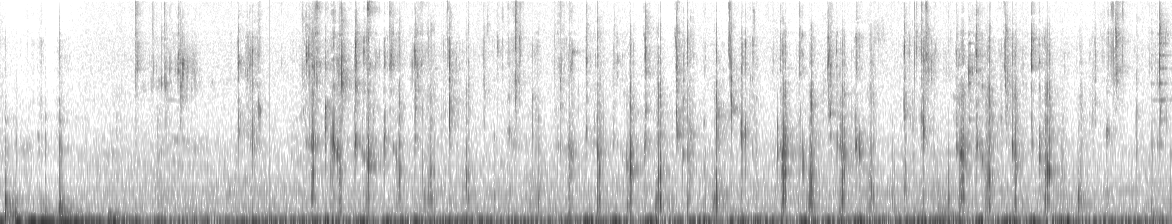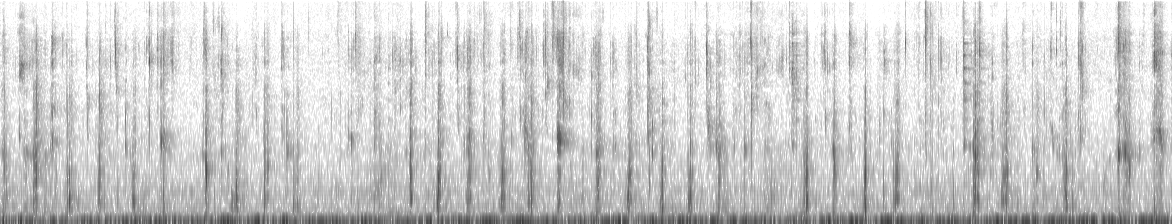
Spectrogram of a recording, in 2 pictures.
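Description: A person biting and chewing crunchy food close to a clip-on microphone, a steady run of sharp crunches throughout.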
